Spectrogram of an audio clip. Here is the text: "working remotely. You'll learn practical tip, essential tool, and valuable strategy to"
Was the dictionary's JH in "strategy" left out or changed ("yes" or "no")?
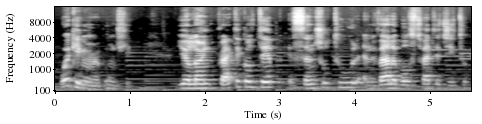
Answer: no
